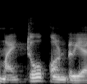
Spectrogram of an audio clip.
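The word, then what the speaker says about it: mitochondria: माइट्रोकांड्रिया हम लोग बोलते हैं। माइट्रोकांड्रिया इसे बोला जाता है। ठीक है? लेकिन हम लोग को आदत है इसलिए माइटोकांड्रिया बोल देते हैं। तो इसका मतलब मत समझिएगा कि उच्चारण हमको नहीं आ रहा है। अपना क्षेत्रीय हिसाब से याद करने के तरीके से मैं ये सब बोलता हूं।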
